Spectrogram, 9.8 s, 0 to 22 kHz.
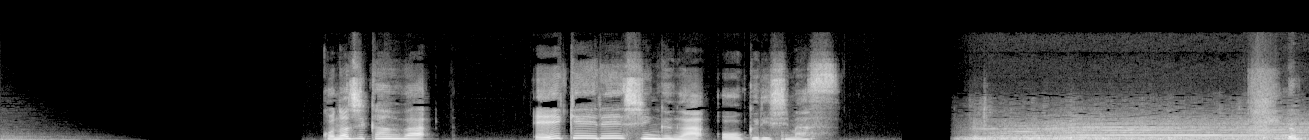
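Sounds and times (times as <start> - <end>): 
speech: 2.4 - 3.3, 4.0 - 6.3, 9.7 - 9.8
train whistle blast: 7.4 - 9.8.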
